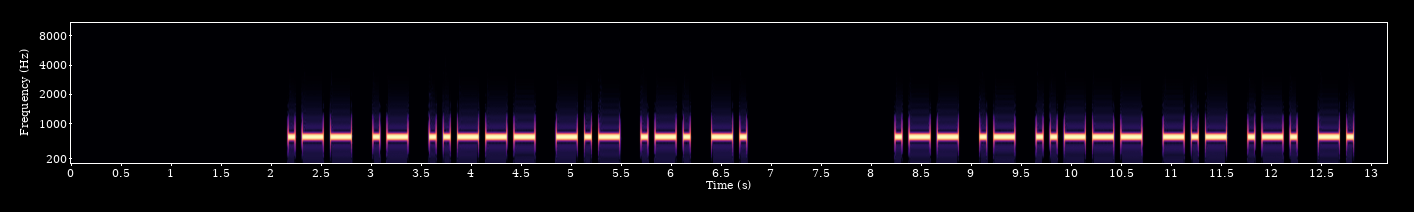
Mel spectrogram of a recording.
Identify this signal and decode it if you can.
Morse code, heard as a keyed tone, about 17 wpm, 700 Hz. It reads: WA2KRN WA2KRN
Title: USA Call Signs - 6 Characters - Repeated 2x - 17wpm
